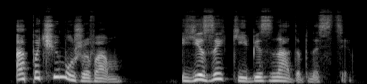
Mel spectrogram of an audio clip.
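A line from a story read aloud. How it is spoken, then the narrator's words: Calm quiet question. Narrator (Russian): Потому и спросил спокойно и негромко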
